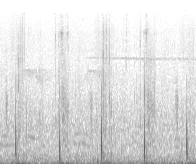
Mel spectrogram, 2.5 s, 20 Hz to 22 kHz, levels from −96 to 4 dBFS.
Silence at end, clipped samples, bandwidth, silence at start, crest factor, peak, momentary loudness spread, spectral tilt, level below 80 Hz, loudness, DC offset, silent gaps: 0 s; under 0.1%; 16.5 kHz; 0 s; 26 dB; -20 dBFS; 11 LU; -6 dB/octave; -52 dBFS; -49 LUFS; under 0.1%; none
